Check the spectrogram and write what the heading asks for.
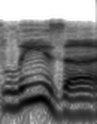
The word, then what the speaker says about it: Liza: It's Lisa, and it's not that hard.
